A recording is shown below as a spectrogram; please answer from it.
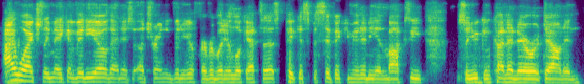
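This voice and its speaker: Bright-voiced man with casual fillers. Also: medium pitch, level tone, fast talker, no echo, rough recording. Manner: casual, lots of ums and fillers. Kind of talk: team meeting talk.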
